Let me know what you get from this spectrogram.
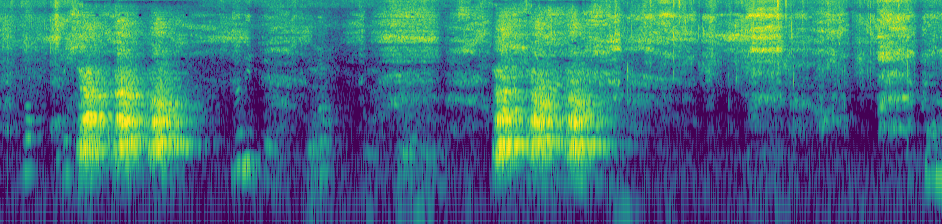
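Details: Rottweiler out for a night walk gives two clusters of short barks about four seconds apart, with human voices and background noise mixed in.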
